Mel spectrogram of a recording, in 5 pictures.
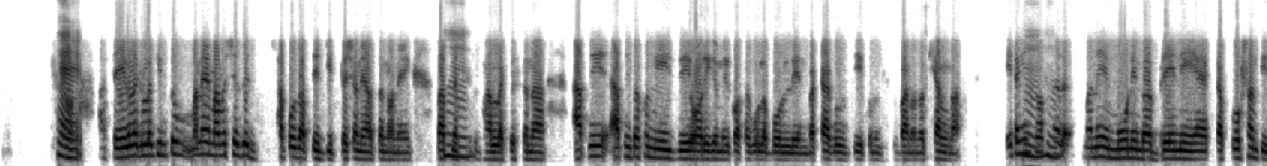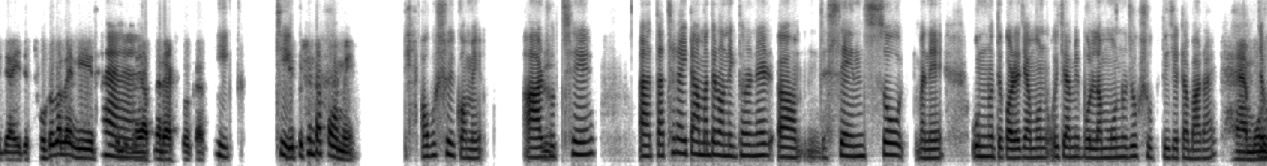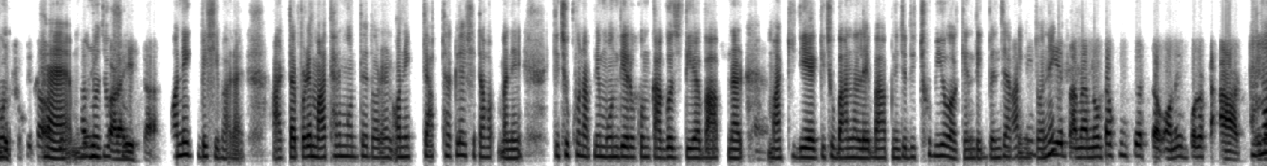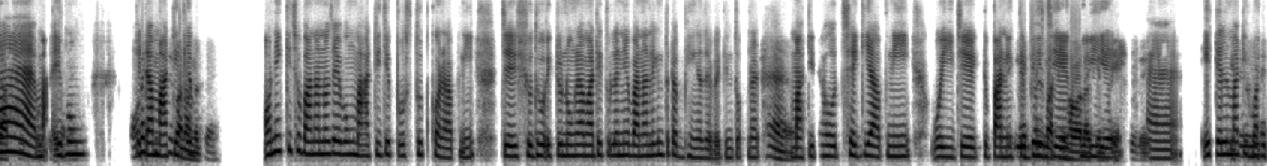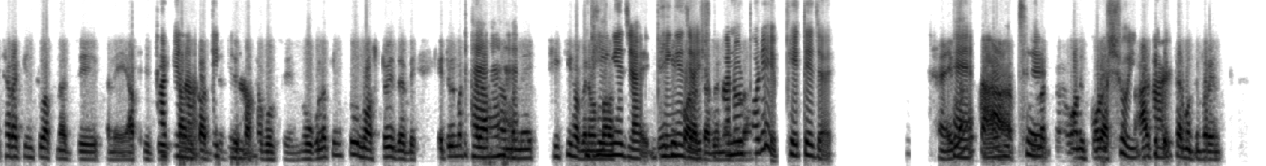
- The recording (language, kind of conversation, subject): Bengali, unstructured, ছোটবেলায় আপনার সবচেয়ে প্রিয় খেলনাটি কোনটি ছিল?
- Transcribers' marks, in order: in English: "সাপোস"; in English: "ডিপ্রেশনে"; in English: "অরিগ্যামির"; in English: "মেক"; in English: "আরকিটেকচার"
